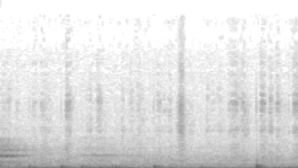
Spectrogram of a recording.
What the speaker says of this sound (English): let's write that down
